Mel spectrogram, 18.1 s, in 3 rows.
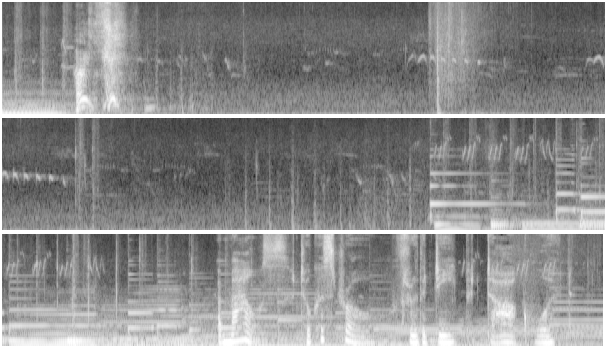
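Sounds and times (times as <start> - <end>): faint bird chirps and trills: 0.2 - 13.2.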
